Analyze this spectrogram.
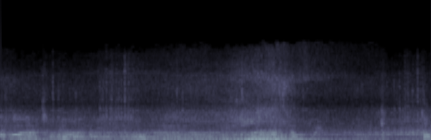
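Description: A motorcycle engine roars past.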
